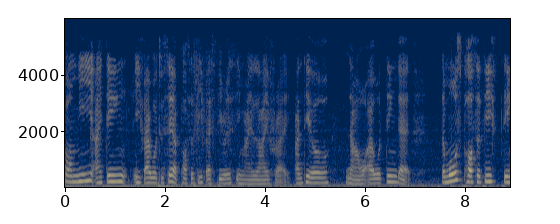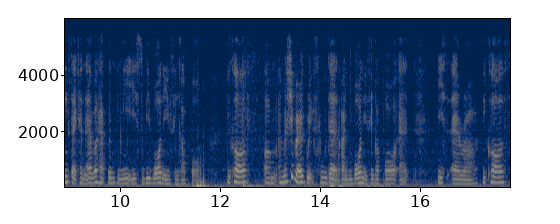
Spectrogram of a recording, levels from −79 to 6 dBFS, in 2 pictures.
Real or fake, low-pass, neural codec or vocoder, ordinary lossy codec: real; 5.4 kHz; none; none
